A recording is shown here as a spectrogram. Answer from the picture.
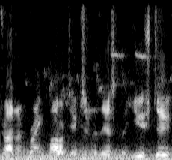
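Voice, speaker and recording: Talking at a very fast pace with lively intonation, a man with a fairly low pitch is heard amid audible room echo and noticeable background noise. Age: 70s. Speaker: country radio DJ and police officer. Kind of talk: casual interview chat. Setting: farm.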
